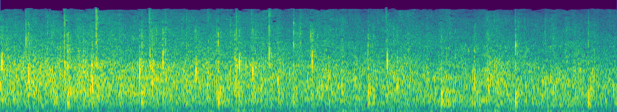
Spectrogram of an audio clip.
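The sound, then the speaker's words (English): A crowd claps steadily for the people up front, a dense patter of many hands at an even, sustained loudness with no voices rising above it. “Should we give a round of applause to these guys up here?”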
